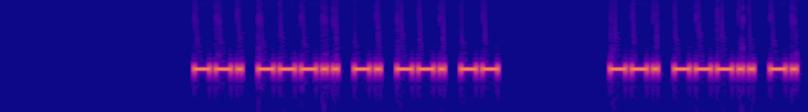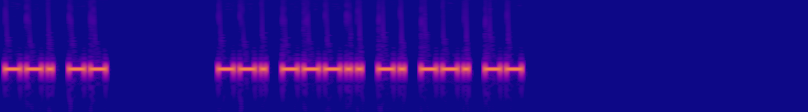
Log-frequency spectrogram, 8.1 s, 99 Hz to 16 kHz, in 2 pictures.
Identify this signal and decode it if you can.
Morse code, heard as a keyed tone, about 47 wpm, 700 Hz. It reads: G8NGM G8NGM G8NGM
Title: DXCC-100 Call Signs - 5 Characters - Repeated 3x - 45wpm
